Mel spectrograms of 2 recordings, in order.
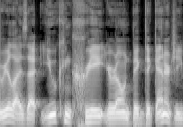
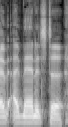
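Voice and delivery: ordinary talk

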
